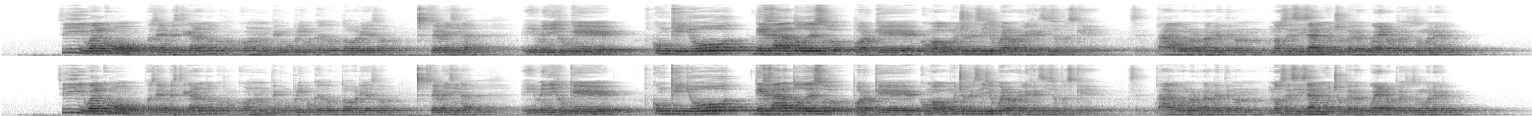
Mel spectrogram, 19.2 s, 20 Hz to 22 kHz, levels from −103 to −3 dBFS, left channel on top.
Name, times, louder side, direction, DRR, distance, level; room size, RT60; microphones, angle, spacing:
voice 1, 0.8-4.9 5.3-5.9 6.5-7.6 8.2-13.7 14.4-18.0, equal, 80° right, -3 dB, 2.8 m, -30 dB
8.6 x 6.4 x 5.7 m, 1.2 s
head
